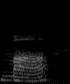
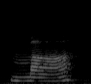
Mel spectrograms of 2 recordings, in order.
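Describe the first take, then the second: First: The pitch rises from mid to high. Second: The pitch dips low, then rises. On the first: The word means numb. "your second tone, which is your rising tone" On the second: The word means horse. "it goes down and then back up"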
